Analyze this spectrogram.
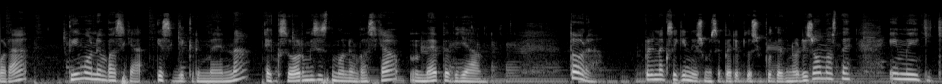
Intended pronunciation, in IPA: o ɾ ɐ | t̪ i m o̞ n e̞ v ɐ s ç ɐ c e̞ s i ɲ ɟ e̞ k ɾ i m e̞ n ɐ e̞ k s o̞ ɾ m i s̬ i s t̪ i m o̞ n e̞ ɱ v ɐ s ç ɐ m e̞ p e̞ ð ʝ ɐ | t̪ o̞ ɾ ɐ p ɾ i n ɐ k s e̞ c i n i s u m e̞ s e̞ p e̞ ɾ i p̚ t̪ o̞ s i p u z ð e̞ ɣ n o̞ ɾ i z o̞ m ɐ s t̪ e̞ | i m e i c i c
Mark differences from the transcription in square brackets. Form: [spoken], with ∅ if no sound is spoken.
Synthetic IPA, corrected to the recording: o ɾ ɐ | t̪ i m o̞ n e̞ v ɐ s ç ɐ c e̞ s i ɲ ɟ e̞ k ɾ i m e̞ n ɐ e̞ k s o̞ ɾ m i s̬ i s t̪ i m o̞ n e̞ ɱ v ɐ s ç ɐ m e̞ p e̞ ð ʝ ɐ | t̪ o̞ ɾ ɐ p ɾ i n ɐ k s e̞ c i n i s u m e̞ s e̞ p e̞ ɾ i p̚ t̪ o̞ s i p u [∅] ð e̞ ɣ n o̞ ɾ i z o̞ m ɐ s t̪ e̞ | i m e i c i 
